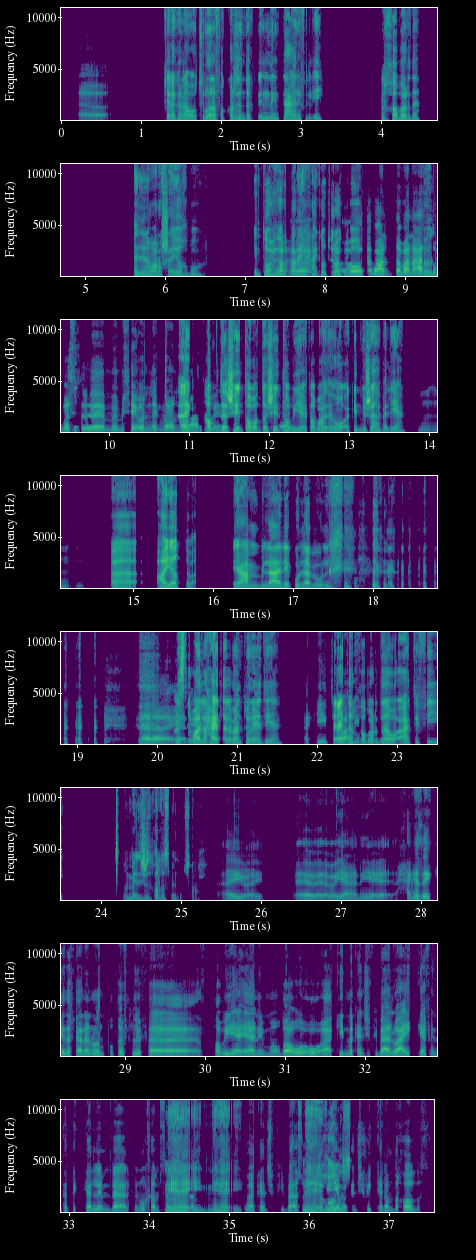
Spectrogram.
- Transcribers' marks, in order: other background noise; unintelligible speech; tapping; put-on voice: "يا عم بالله عليك والنبي والن"; laugh; giggle; tsk; in English: "social media"
- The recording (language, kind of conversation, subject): Arabic, podcast, إنت بتتعامل إزاي مع الأخبار الكدابة أو المضللة؟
